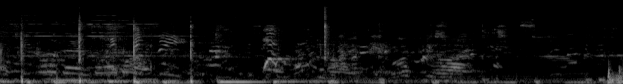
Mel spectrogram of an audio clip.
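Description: Children's voices calling and chattering over background music with a low bass line, with a few sharp knocks in between.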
